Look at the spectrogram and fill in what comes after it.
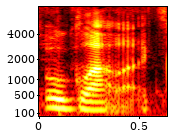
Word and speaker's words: Oglala: And the Two-Spirit is one part of your identity, and Oglala, did I say that correctly? – Oglala, correct.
